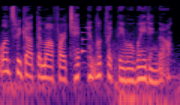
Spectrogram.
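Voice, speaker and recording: An actress voicing a composed, sensible young woman in a video game, dry and measured. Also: sits low, lively intonation, gravelly, a little mellow, a little hiss or hum. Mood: concerned. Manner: measured, dry, matter-of-fact. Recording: music behind the voice. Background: game music.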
